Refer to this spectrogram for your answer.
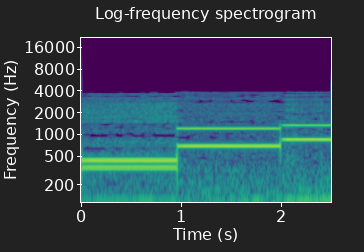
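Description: Three telephone keypad dialing tones sound one after another, each a steady, clear beep lasting about a second and rising slightly in pitch, with no talking and a thin, phone-line quality.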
